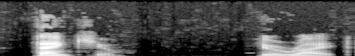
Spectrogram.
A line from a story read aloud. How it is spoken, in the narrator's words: softened by some tremulous emotion, while she answered quietly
